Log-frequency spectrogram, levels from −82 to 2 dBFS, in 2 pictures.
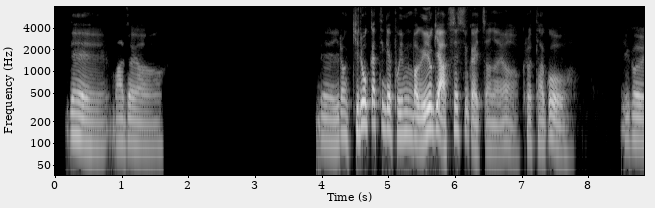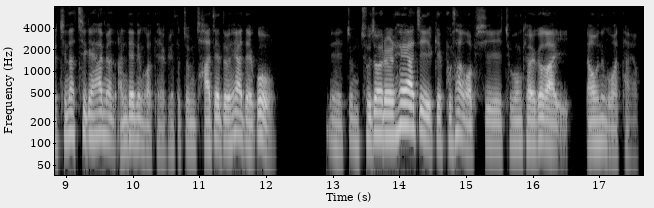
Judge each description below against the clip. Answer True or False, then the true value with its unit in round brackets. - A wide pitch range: False (4.9 semitones)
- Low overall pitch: True (110 Hz)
